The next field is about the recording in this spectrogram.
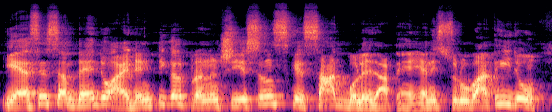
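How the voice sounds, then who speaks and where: A man teaching literary terms to exam students, often calling his viewers friends and reading English definitions out slowly. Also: fairly high pitch, very animated, gravelly.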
